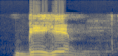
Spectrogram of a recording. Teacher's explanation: میم ساکن کے بعد با آ رہا ہے، یہاں پہ غنہ کریں گے ایک الف کی مقدار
